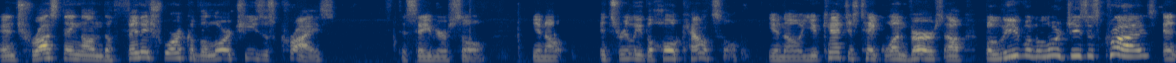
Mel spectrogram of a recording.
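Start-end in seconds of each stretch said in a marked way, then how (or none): 9.9-11.6 mocking, scornful, pitched-up mimicking voice. Mimicking people who lean on just one verse, mockingly quoting a single verse. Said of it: "I say that mockingly".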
